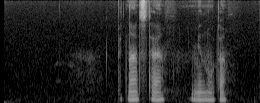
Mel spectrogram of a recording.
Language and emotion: Russian, neutral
